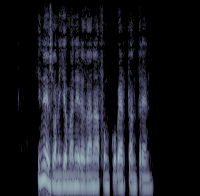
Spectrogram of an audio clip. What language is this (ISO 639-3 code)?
cat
